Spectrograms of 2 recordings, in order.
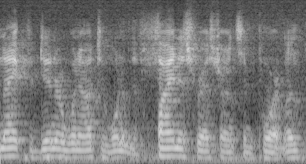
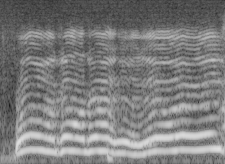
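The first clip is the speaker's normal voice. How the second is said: high confused clerk; 9 semitones higher than usual. Retold or imitated.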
